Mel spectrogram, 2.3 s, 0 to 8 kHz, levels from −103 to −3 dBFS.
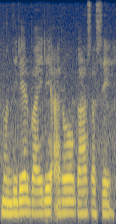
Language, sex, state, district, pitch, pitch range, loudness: Bengali, female, Assam, Hailakandi, 150 Hz, 145-155 Hz, -13 LUFS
